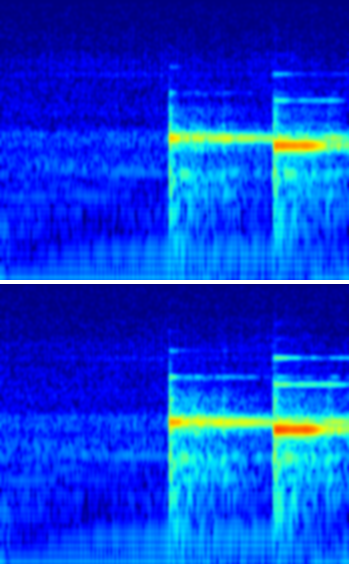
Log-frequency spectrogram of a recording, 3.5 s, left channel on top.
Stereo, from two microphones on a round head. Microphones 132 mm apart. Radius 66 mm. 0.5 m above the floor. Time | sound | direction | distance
1.7 | a piano | 45° right (ahead or behind) | 1.3 m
